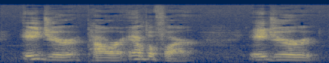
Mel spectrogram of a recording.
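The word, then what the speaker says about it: Aegir: Aer is how I'm pronouncing it. It's spelled ae e g i r.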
